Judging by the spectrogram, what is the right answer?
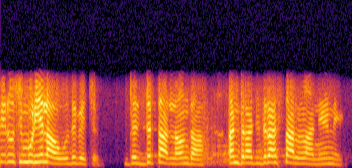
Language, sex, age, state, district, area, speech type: Dogri, female, 18-30, Jammu and Kashmir, Samba, rural, conversation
